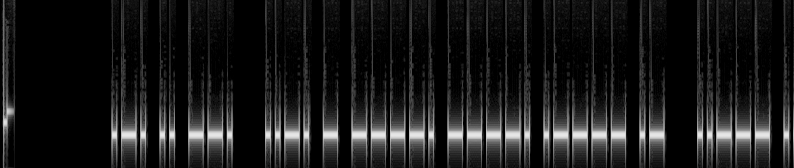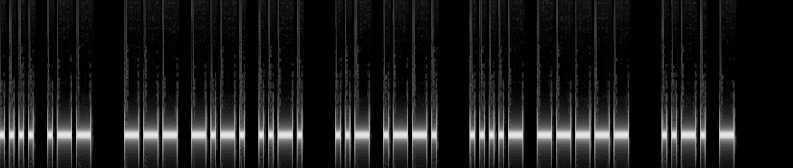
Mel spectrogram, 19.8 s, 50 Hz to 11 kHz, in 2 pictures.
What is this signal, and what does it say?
Morse code, heard as a keyed tone, about 21 wpm, 700 Hz. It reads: RIG FT991A 25W OCF UP 40 FT
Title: Practice QSO - Exchange 2 - Info - 20wpm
